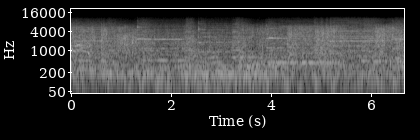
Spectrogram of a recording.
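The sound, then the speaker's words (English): Gunshots fired from a motorboat and from a ship's deck during a struggle with frogmen at sea ring out as loud, dense bursts of gunfire, with a few sharper cracks standing out above a steady, heavy wash of noise. “From a nearby motorboat, shots are fired, and shots are fired from on deck.”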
